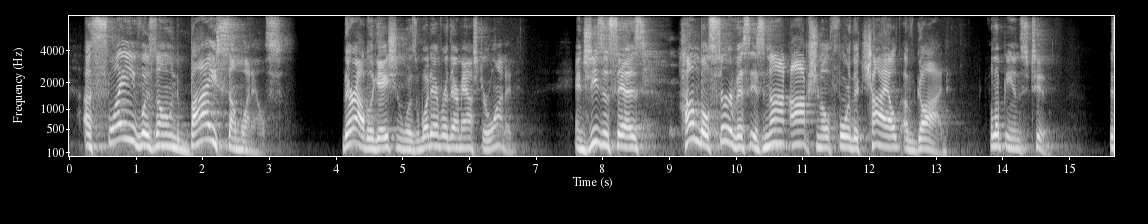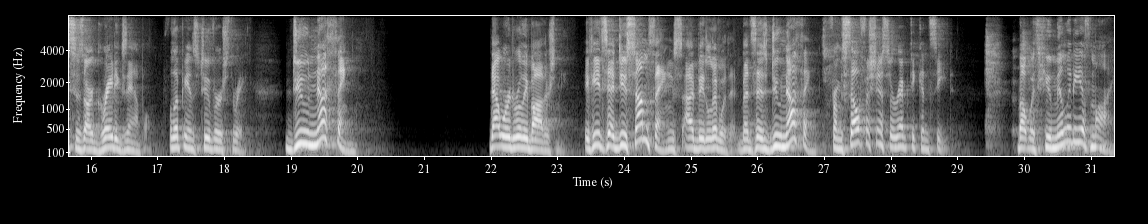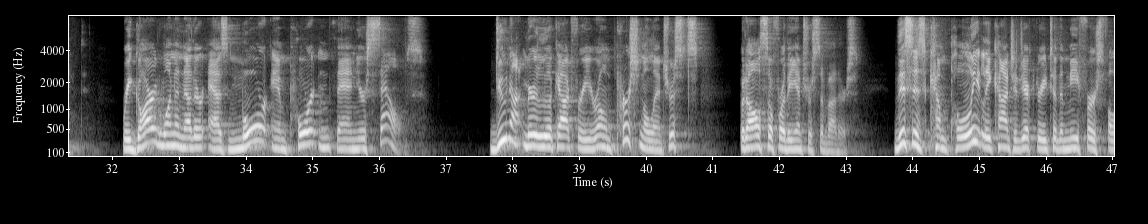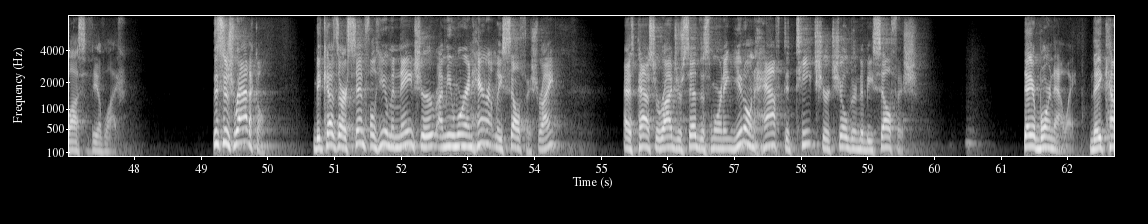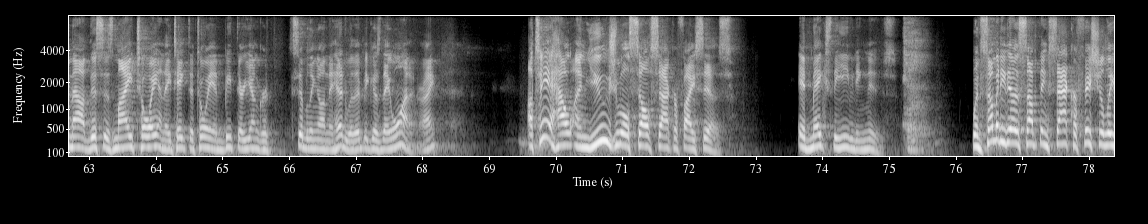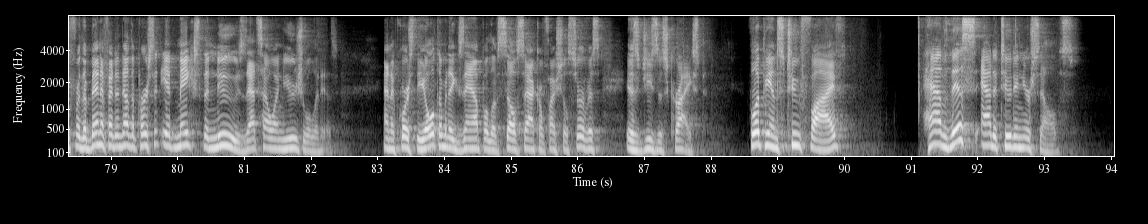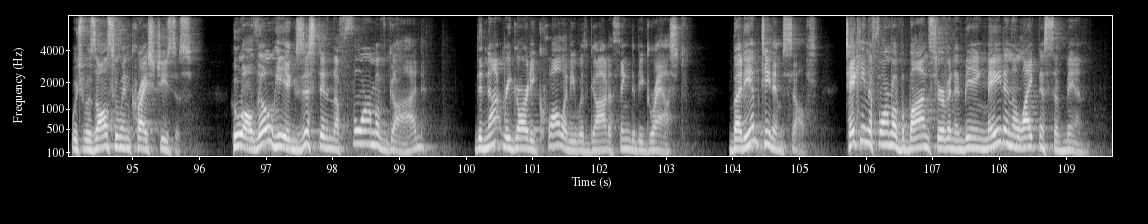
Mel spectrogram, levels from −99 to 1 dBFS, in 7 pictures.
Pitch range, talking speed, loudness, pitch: 150-200 Hz, 145 wpm, -14 LUFS, 170 Hz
